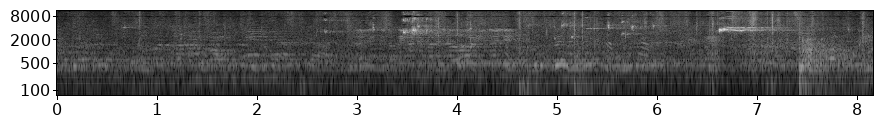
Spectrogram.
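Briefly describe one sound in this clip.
A ball bounces on hard ground.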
